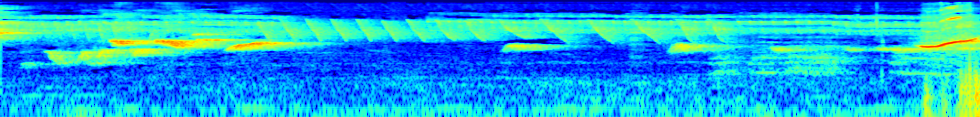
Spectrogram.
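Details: White-rumped shama singing with a fighting-sparrow fill in pastol style: warbled whistles, then a long fast series of short high descending chips, a few lower slurs, and a loud scratchy rising squeal at the close.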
